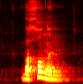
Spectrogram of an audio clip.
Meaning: 1. inflection of beginnen: plural past indicative 2. inflection of beginnen: plural past subjunctive 3. past participle of beginnen
- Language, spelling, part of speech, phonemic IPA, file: Dutch, begonnen, verb, /bəˈɣɔnə(n)/, Nl-begonnen.ogg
